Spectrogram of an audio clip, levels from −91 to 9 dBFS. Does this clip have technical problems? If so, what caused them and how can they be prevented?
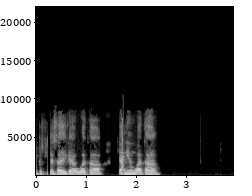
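Yes. From 1.67 to 1.76 s the speech breaks up, the sign of damaged data in a compressed stream. Corrupted bytes there make the decoder misread its frames and lose sync, so it emits garbled output until it finds the next valid frame header. Checksummed storage and transfer with verification prevent it.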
